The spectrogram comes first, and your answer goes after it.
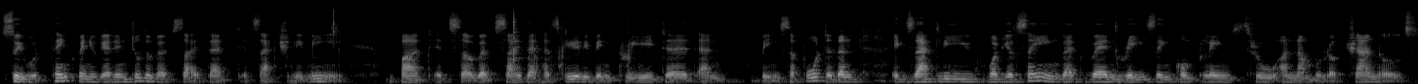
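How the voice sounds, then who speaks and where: Speaking with a Bengali accent, a man keeps a moderate pace. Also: medium pitch for a man, ordinary pitch variation. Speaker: professor. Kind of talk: interview conversation. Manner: halting, many fillers.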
